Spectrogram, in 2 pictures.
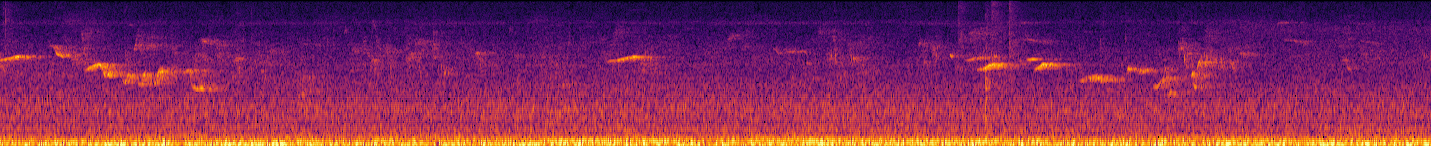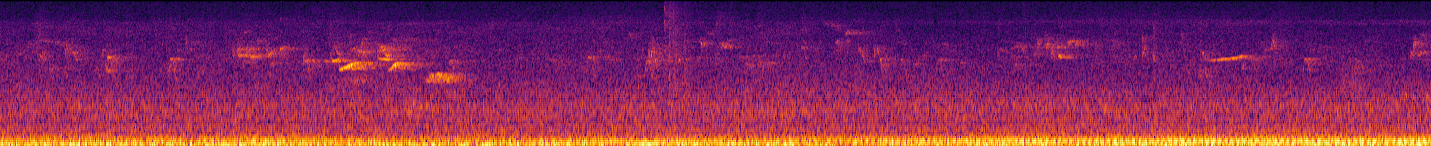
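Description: Birds chirping and calling on and off, short repeated chirps, over a steady low background rumble.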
